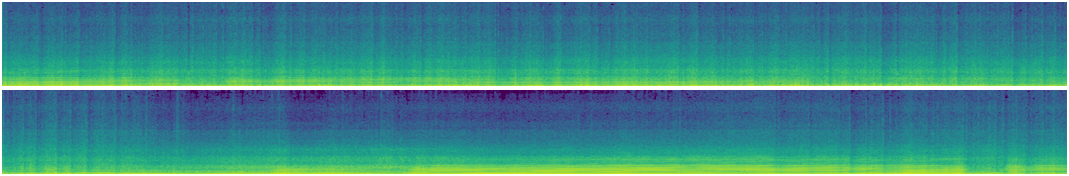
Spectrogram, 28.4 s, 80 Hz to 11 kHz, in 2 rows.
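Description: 2013 Subaru BRZ's flat-four boxer engine, fitted with unequal-length headers and a resonated aftermarket exhaust, heard from inside the cabin under hard driving. The revs climb steadily and break about 2.5 and 11 seconds in, fall with short blips in the middle, then climb strongly again and break once more near the end. Tyre and wind noise run underneath.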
